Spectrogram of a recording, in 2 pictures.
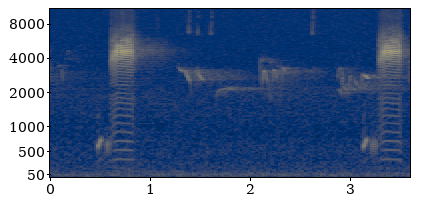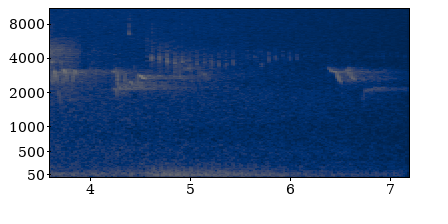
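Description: An American Woodcock gives two loud, nasal, buzzy peents about three seconds apart, each preceded by a soft low note. Thin whistles from other birds sound behind them.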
